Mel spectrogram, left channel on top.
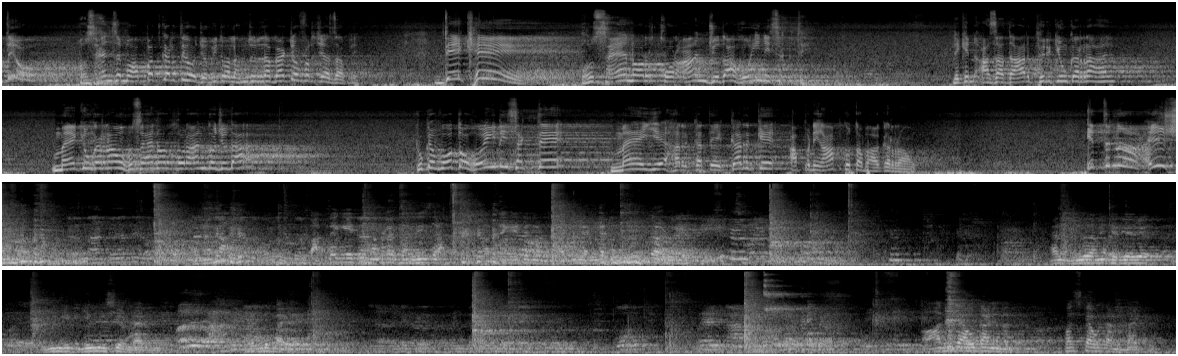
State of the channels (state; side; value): different; both; correlation 0.00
